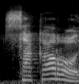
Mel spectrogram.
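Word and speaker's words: سكر: Kemudian eh syakaro syin ya. Syakaro itu artinya bersyukur. Terima kasih. Sakaro itu artinya mabuk teler. Jadi ee apa namanya kalau istilah jawanya mendem. Makanya berbeda. Jadi syin sin ya sakaro sakarah alam-alam berbeda ya.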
